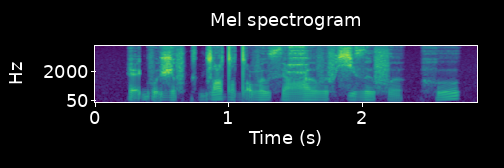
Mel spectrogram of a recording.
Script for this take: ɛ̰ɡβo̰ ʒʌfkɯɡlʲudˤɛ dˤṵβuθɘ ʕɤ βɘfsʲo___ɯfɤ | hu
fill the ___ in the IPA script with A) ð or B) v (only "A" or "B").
A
